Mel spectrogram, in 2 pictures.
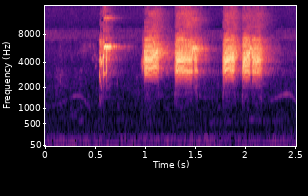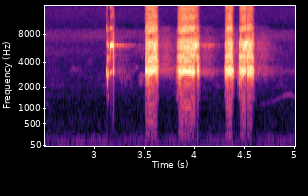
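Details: Answering a played call, a black francolin gives two grating phrases. First comes a softer run of four buzzy notes, then a sharper, louder set of clicking, rasping bursts in a brisk uneven rhythm.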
